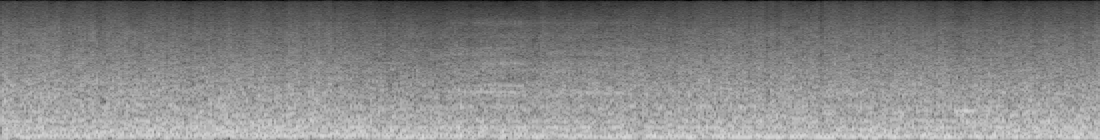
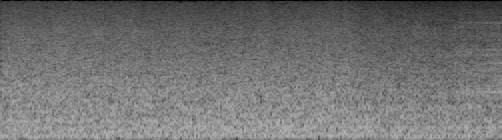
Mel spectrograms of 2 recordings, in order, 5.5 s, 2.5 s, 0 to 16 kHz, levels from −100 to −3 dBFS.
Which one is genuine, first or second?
second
